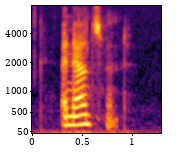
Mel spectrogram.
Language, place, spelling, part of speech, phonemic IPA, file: English, California, announcement, noun, /əˈnaʊns.mənt/, En-us-announcement.ogg
- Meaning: 1. An act of announcing, or giving notice 2. That which conveys what is announced 3. The content which is announced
